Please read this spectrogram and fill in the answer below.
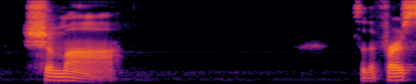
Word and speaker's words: Shema: to kind of listen up and it is pronounced Shema so the first syllable is sure everyone see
